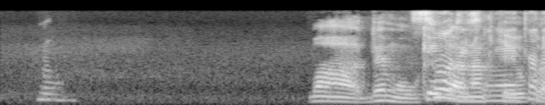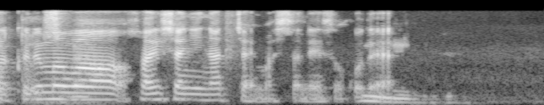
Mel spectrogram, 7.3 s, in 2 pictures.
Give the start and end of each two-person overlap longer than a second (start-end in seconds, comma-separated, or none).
2.8-4.3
